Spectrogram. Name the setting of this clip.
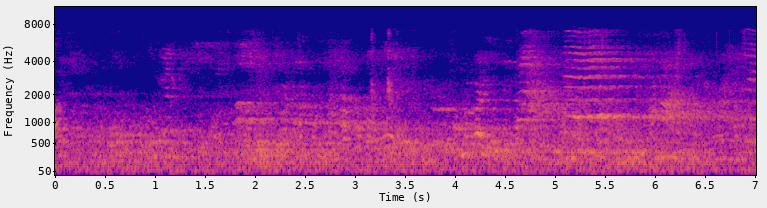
park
